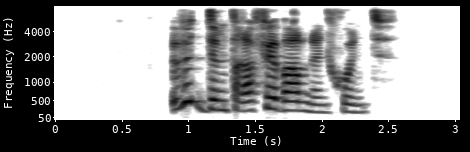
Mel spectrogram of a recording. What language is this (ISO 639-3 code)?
kab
